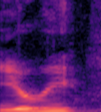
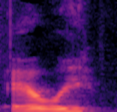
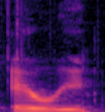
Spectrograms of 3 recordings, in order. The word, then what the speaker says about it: Eri: would not his head a lot of you guys say it's airy and that's how they pronounce it in the anime um so i like calling it eerie but it's airy i really couldn't care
